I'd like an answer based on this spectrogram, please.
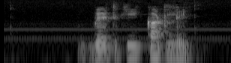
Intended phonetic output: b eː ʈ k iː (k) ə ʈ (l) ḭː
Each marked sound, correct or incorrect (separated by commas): correct, correct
